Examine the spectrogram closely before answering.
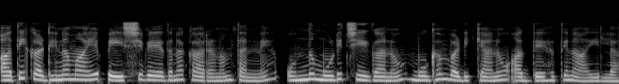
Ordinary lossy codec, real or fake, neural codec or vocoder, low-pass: Opus, 64 kbps; real; none; 7.2 kHz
